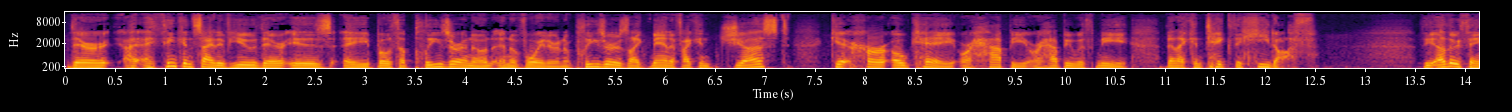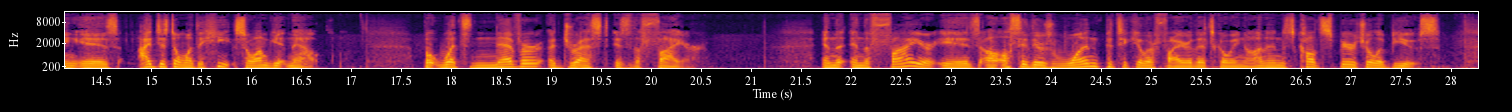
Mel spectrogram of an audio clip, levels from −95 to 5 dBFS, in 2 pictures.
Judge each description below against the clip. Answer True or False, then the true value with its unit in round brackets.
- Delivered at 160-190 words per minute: True (175 wpm)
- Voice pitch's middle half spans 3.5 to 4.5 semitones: True (4.2 semitones)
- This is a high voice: False (135 Hz)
